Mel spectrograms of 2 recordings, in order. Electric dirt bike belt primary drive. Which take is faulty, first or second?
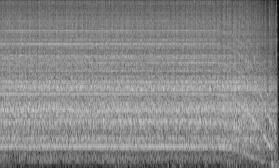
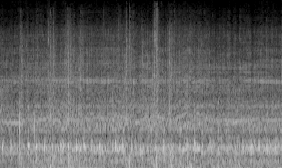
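second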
